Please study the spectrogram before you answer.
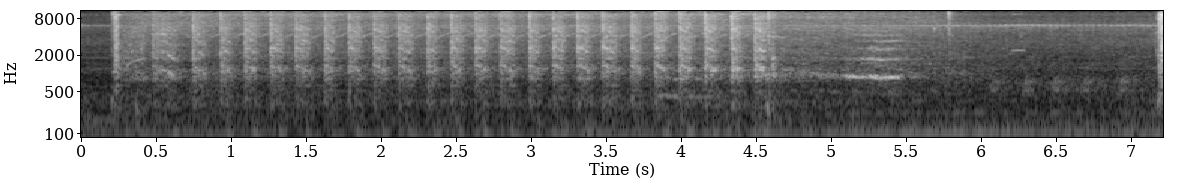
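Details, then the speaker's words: Tata CNG car, timing belt recently replaced, hard starting, weak power, stalls at idle, shaking: starter cranks about four seconds before catching, air-leak hiss heard; leaking gas injector suspected, injectors checked one by one; cylinder 4 injector replaced. "อ้าวออเหมือนมีเสียงรั่วเดี๋ยวดูก่อนว่าหัวฉีดรั่วหรือเปล่าอ่าเหมือนหัวฉีดรั่วนะฮะ"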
